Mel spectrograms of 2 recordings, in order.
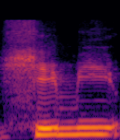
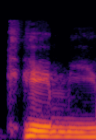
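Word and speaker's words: Chemie: in ger is called you will also find people who pronounce it HEI or Shi in standard German it would be K me with a K but this has nothing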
